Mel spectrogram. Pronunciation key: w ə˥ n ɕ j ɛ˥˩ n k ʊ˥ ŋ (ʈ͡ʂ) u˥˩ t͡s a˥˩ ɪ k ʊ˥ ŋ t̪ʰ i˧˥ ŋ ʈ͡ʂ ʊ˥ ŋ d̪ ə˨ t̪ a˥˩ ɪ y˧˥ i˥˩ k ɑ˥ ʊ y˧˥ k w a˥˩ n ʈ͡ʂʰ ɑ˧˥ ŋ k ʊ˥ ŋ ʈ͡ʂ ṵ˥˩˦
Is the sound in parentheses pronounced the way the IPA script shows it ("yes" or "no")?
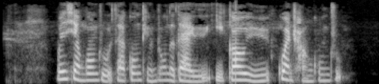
yes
